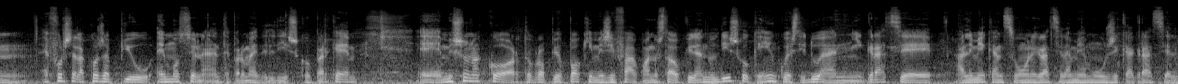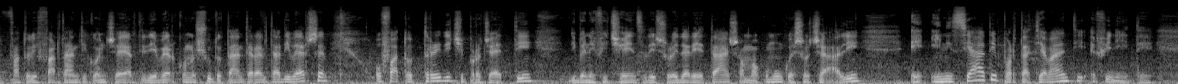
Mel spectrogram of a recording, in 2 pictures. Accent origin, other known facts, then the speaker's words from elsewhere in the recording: Emilia-Romagna, Italy; forse da buon emiliano cerco di vedere sempre le cose positive, no?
